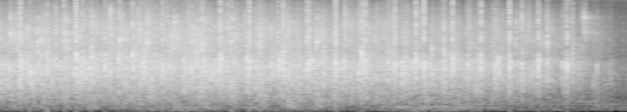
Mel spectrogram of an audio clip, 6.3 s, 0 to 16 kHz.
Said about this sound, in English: So quick round of applause again for all of our speakers over the last 3 days.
